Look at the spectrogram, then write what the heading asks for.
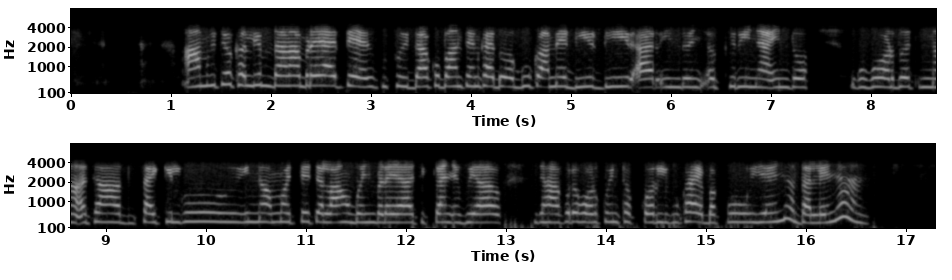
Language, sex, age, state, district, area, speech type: Santali, male, 30-45, Jharkhand, Pakur, rural, conversation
